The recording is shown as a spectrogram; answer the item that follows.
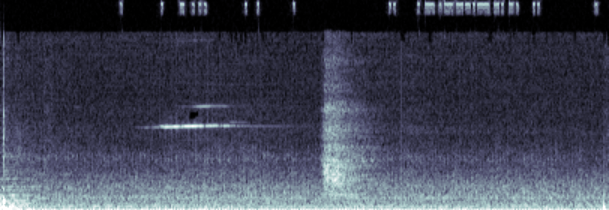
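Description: Setra double-decker coach running at low speed, faint and steady, with one short air-brake hiss about three seconds in.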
